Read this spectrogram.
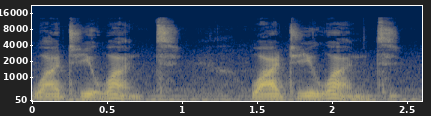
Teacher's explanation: chữ T mình câm cũng được, hoặc là nếu mà mình muốn điệu đà thì mình bật ra cũng được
